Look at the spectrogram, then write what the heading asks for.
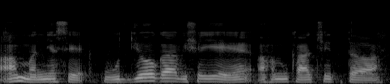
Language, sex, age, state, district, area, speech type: Sanskrit, male, 45-60, Karnataka, Bangalore Urban, urban, spontaneous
